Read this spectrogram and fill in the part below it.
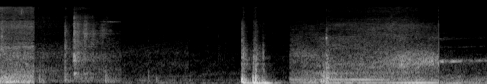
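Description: A Mitsubishi car, heard up close: a door thuds shut, then an engine idles and revs with a low rumble and a whirring electric window motor, no talking.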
